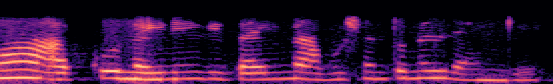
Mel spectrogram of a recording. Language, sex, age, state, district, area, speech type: Hindi, female, 18-30, Madhya Pradesh, Betul, rural, conversation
